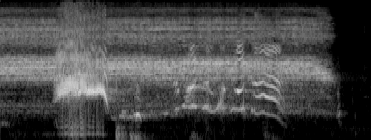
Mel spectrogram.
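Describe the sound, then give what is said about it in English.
A frog screams: one loud, harsh, high-pitched shriek, then a string of shorter wavering squeals over a steady hiss, stopping abruptly after about four seconds. “Oh, help the frog.”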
